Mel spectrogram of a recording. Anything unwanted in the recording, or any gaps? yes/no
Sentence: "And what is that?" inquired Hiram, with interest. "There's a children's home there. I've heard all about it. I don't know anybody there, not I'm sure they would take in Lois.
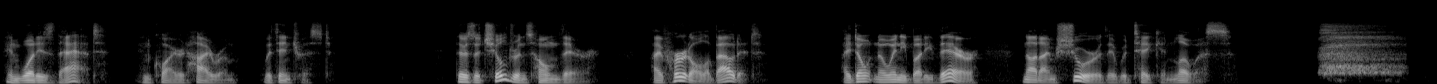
yes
